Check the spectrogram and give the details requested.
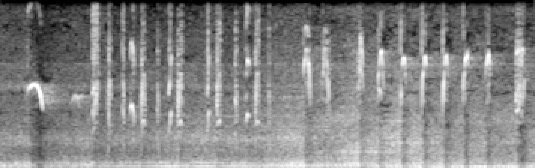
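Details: Brown-throated sunbird in lively gacor song, ngriwik and ngerol style, played to raise breeding arousal in other birds: thin high chirps, quick rising whistles and dense clicking notes over a steady low engine-like hum.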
